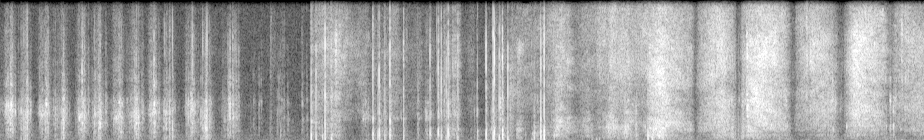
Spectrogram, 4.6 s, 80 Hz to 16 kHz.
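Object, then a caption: Kraft cardboard mailing tube. A hollow kraft cardboard mailing tube, about 25 cm long, is rubbed and scratched with the fingernails along its surface. Quick, bright, hissing scratch strokes follow one another, growing louder and more sustained toward the end.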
